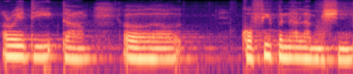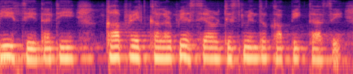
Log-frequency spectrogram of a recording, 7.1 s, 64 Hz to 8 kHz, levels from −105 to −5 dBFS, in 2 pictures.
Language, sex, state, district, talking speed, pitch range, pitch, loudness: Nagamese, female, Nagaland, Dimapur, 180 wpm, 175-190 Hz, 180 Hz, -18 LUFS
